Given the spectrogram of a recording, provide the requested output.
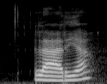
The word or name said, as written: wind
